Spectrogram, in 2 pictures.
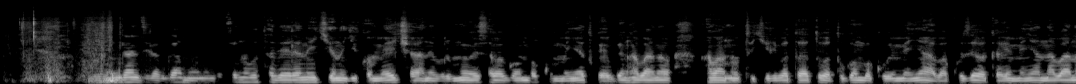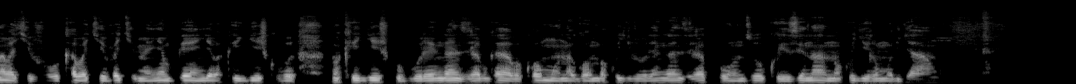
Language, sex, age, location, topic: Kinyarwanda, male, 25-35, Musanze, government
